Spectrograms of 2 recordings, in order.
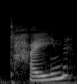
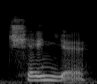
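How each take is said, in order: First: It is said as one syllable, rhyming with 'fine'. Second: It is said as two syllables, starting with 'ch'. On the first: The speaker calls it wrong. "The worst one is when she calls Mira's dragon Tyne" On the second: The speaker calls it right. "That word is Chenya"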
